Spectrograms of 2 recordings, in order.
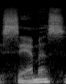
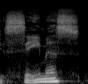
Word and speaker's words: Samus: that in there because people often criticize the way people say Samus. Some people say Samus. Others say Samus, which is how I say it.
